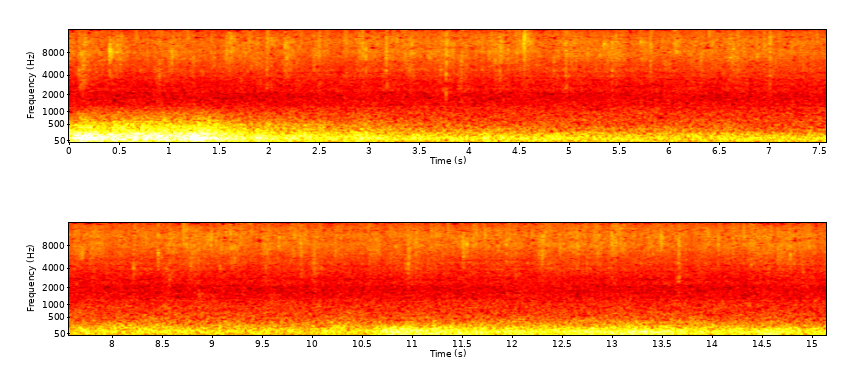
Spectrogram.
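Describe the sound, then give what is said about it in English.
Deep thunder rolls in at the start and swells again later, a low heavy rumble over a steady wash of falling rain, with no voices. “There is no help. Thunder.”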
